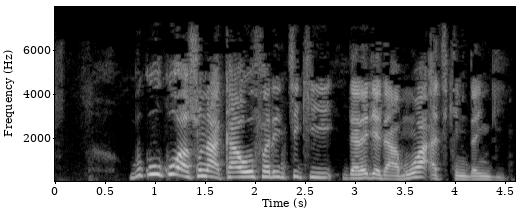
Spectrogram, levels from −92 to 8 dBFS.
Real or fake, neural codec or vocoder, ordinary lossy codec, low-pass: real; none; MP3, 32 kbps; 7.2 kHz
